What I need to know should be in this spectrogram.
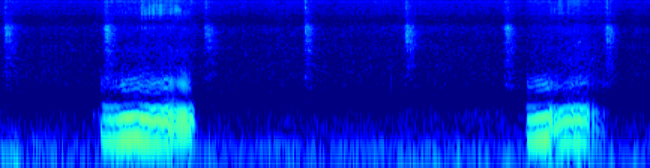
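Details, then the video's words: Cat asleep and snoring: two buzzy harmonic snores about four seconds apart, each close to a second long with a wavering tone, soft ticking audible in between in a quiet indoor room. "Кошка храпит во сне"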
